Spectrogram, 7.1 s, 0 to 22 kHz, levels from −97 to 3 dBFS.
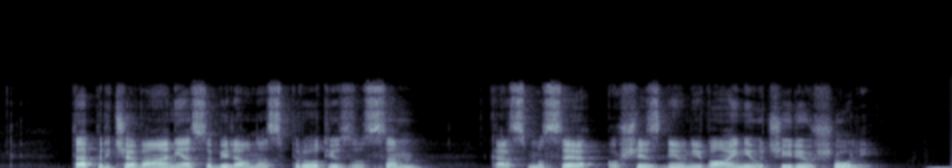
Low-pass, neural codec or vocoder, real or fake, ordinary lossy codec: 10.8 kHz; none; real; Opus, 64 kbps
